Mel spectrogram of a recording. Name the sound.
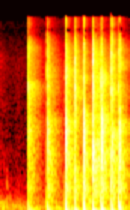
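hand claps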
